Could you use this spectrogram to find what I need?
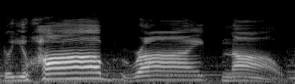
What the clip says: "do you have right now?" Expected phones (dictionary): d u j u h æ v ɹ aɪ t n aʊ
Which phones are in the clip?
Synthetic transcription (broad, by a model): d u j u h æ b ɹ aɪ t n aʊ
